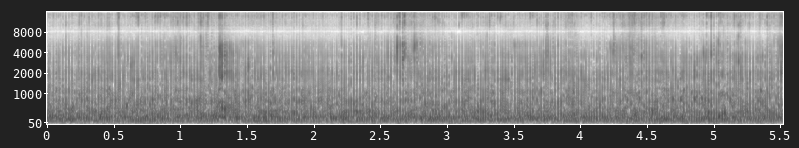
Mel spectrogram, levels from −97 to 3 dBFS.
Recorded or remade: remade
